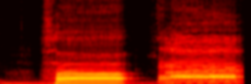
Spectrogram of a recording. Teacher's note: اس حرف کو زبان کو دونوں دانتوں کے درمیان رکھ کر پڑھیں گے۔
